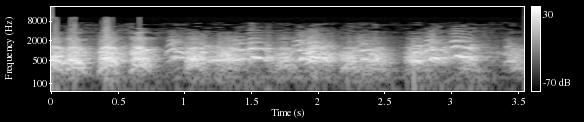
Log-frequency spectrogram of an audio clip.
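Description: King, an Eskimo lead husky on The Challenge of the Yukon, barks and bays repeatedly in a steady, loud run of rough woofs, with a few higher yips mixed in and no pauses between bursts, while blazing the trail through storm and snow.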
